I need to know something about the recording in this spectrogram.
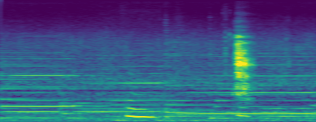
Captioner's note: laughs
